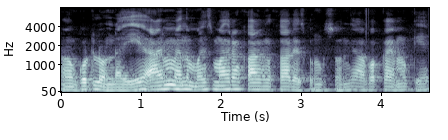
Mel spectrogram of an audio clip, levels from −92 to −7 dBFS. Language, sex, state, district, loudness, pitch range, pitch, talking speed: Telugu, male, Andhra Pradesh, Annamaya, -20 LUFS, 110-120 Hz, 115 Hz, 180 wpm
